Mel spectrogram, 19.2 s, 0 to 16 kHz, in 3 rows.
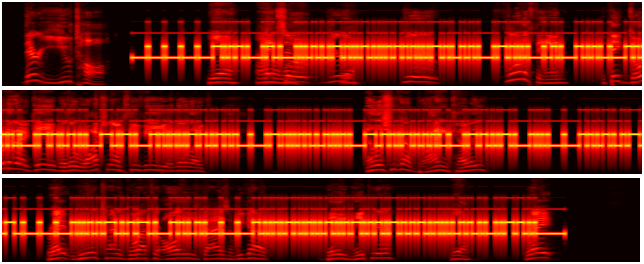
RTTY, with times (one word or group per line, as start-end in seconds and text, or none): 2.6-3.9 ZYPERNS
4.1-6.1 REGIERUNG
6.4-7.7 LEHNTE
8.1-8.5 DEN
8.7-10.2 VERLUST
10.4-11.8 EIGENER
12.3-14.3 AUTORITAT
14.7-15.6 UND
15.8-16.3 DAS
16.6-18.1 EINRUCKEN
